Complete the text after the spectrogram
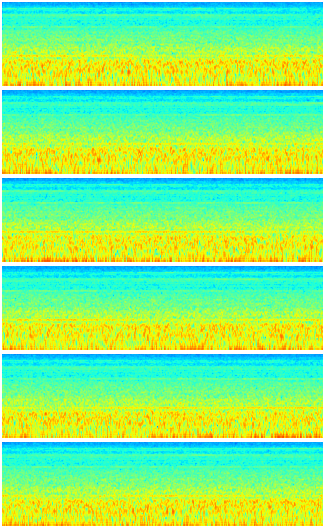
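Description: A jet engine roars steadily with a constant whine.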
